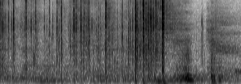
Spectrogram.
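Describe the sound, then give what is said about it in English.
Paper being crinkled and handled, heard as many irregular dry crackles and rustling bursts of varying loudness, with no talking. “what is this? Paper. Yeah, it's paper.”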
